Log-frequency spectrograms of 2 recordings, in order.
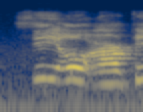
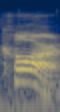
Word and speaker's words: Corp: some FR myself though that word c o r p is pronounced core not Corp oh I said I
